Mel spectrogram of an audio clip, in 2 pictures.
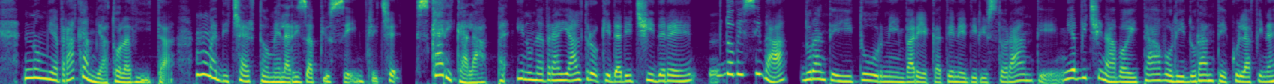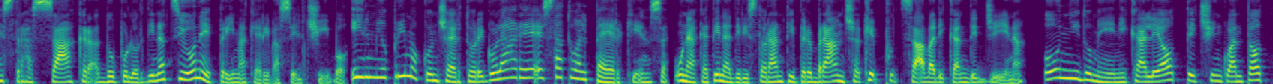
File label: italian voiceover natural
